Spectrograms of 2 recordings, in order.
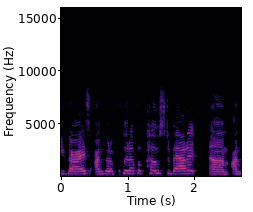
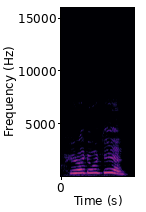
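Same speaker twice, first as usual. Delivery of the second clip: yawning; 7 semitones higher than usual. Real, not acted. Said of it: "so I don't know why I'm yawning".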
